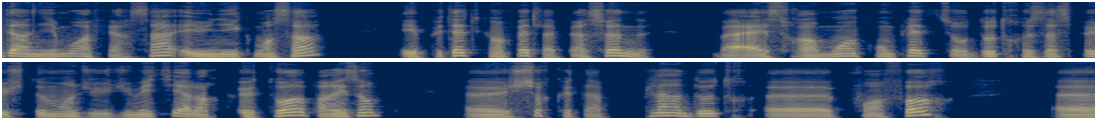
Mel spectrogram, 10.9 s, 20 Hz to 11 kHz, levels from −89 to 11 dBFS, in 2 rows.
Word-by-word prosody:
derniers 135 -6 +4
mois 140 0 0
à - - -10
faire 105 -3 -7
ça 175 - 0
et 115 - +2
uniquement 120 0 +2
ça. 165 - +2 0.4
Et 120 - +3
peut-être 170 +6 0
qu'en 120 -2 -2
fait, 165 -2 +1
la 105 - -3
personne, 110 - +1 0.3
bah, - - +4
elle 110 - +2
sera 110 -1 0
moins 140 +7 0
complète 145 +4 -1
sur 105 - -4
d'autres 125 -2 -2
aspects, 120 +5 -3
justement, 125 0 -1
du 105 -2 -6
du 110 +2 -6
métier. 130 +2 +1
Alors 110 -5 +1
que 115 - +2
toi, 175 +9 +4
par 135 -2 0
exemple, 175 +9 +1 0.4
heu, 105 0 +1
je - - 0
suis 100 - -2
sûr 165 - -2
que - - -7
tu 110 - -11
as 100 - -6 0.2
plein 170 0 +1
d'autres, 150 0 -1
heu, 105 -1 +2
points 105 -3 -3
forts, 100 - +3 0.5
heu, 110 - 0
120 Hz, 240 wpm, -24 LUFS, 110-150 Hz, 0.5 s, derniers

